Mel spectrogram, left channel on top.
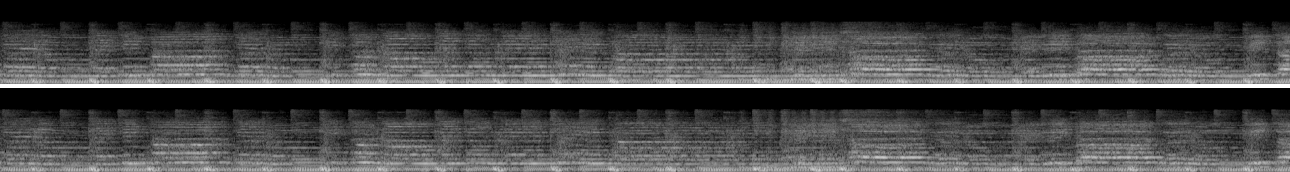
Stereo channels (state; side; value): normal; both; correlation 0.64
